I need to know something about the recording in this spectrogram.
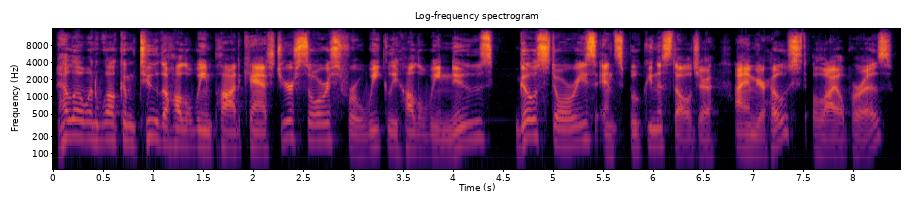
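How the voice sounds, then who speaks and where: A man's voice: medium pitch, expressive, moderate pace, few pauses, fairly bright tone, no room sound, studio quality. A man hosting a podcast in casual chat, often backtracking and repeating phrases as he goes. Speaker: podcast host.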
